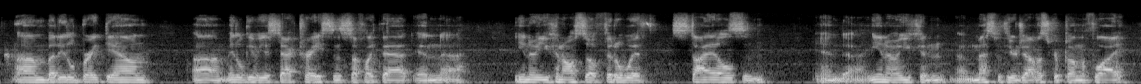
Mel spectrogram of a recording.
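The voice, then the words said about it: Congested voice with a cold. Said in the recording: “I have a little bit of a cold.”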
